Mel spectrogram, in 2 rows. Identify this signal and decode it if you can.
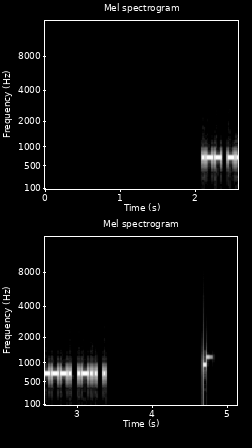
Morse code, heard as a keyed tone, about 40 wpm, 700 Hz. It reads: W9LE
